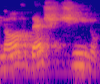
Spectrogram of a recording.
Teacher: é tipo um tzinho que é um espraiamento do S que vem antes, do S palatalizado chiado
